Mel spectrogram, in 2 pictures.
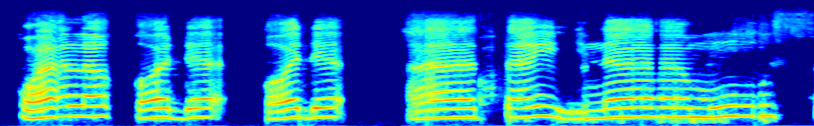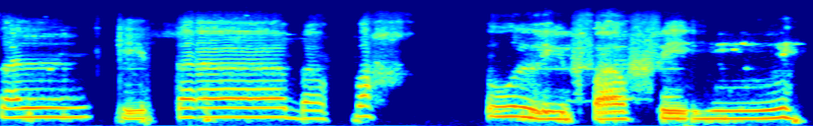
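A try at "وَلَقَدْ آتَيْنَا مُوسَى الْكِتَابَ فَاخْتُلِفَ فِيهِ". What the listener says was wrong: D-nya kurangnya.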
